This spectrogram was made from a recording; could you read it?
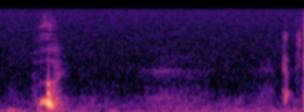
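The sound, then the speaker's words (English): One sharp, fairly loud sneeze bursts out near the start, followed by a few seconds of quiet before a voice begins talking at the very end. “Sorry about that. Had to sneeze.”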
